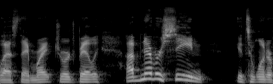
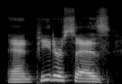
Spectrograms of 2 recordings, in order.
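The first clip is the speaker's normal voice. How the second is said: ordinary delivery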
